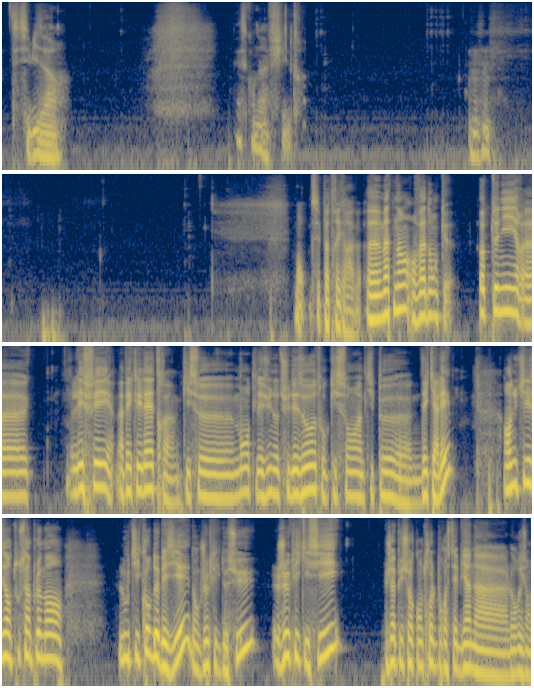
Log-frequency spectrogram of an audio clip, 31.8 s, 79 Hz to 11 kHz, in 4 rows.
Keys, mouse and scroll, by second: 0.6-2.0 drag, 2.3 click, 3.9 click, 4.7 click, 6.4 click, 7.1 middle click, 7.8 click, 8.6 KP_Subtract, 9.5-10.9 drag, 11.3 click, 12.4 click, 17.1-18.8 drag, 20.9 click, 26.9 click, 28.0 click.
